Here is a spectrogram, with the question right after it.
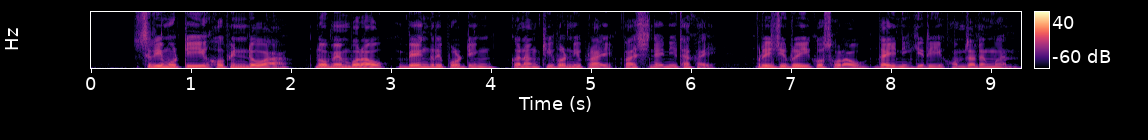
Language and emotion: Bodo, neutral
